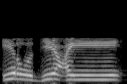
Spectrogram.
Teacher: یہاں را ساکن سے پہلے زیر عارضی ہے لہذا را کو پور پڑھیں گے، یعنی موٹا کر کے پڑھیں گے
